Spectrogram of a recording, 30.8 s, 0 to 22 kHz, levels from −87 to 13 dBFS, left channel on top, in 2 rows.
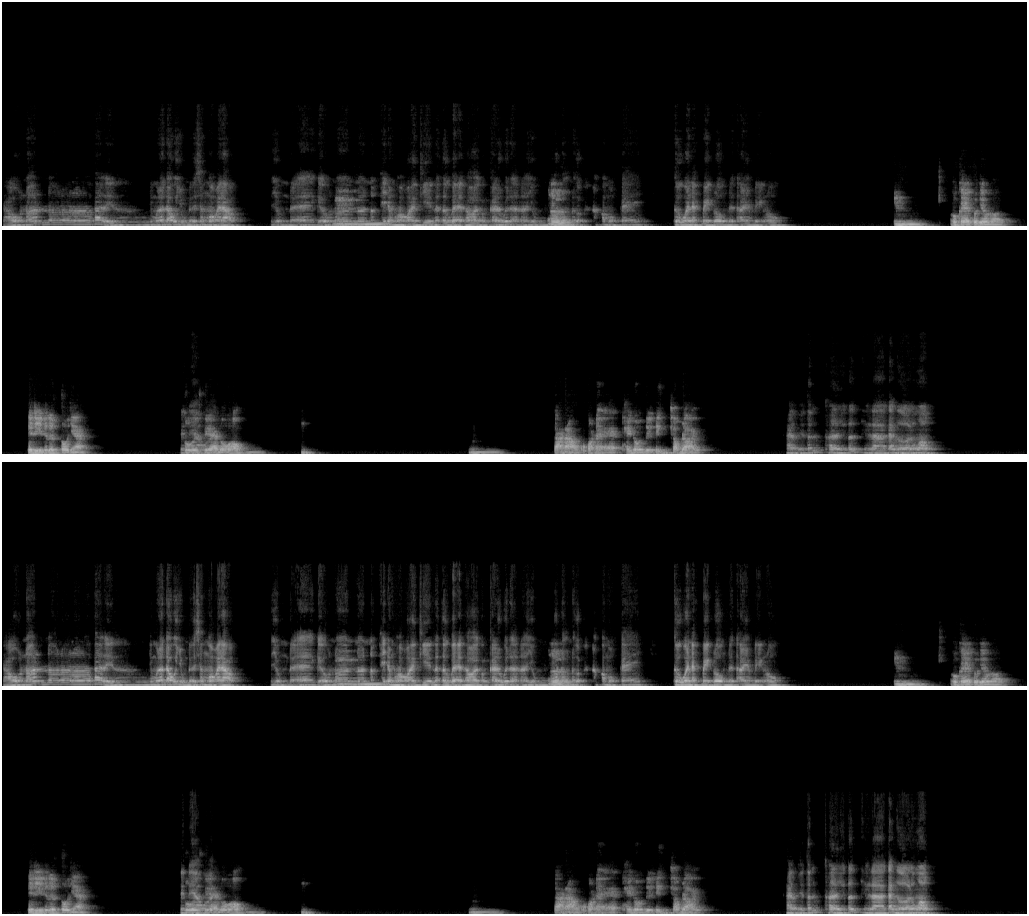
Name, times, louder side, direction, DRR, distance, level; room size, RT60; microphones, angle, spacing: voice 1, 0.0-3.5 4.0-9.6 10.1-11.6 18.0-18.5 27.1-29.3, right 5 dB, 70° right, 0.4 m, -27 dB
voice 2, 5.0-5.8 8.2-8.6 13.4-13.8 14.2-15.1 15.8-16.7 18.1-19.3 19.9-20.0 22.4-22.9 23.7-25.9, left 2 dB, 35° left, 0.3 m, -24 dB
2.9 x 2.6 x 2.2 m
head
